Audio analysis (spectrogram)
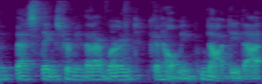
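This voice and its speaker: This is a man speaking. His voice has vocal fry. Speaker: massage therapist with a stutter. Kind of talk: interview. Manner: halting.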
